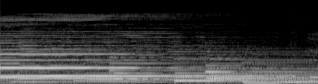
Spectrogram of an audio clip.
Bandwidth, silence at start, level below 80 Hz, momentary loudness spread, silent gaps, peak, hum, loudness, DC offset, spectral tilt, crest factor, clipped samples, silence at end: 11.5 kHz; 0 s; -38 dBFS; 8 LU; none; -6 dBFS; none; -19 LUFS; under 0.1%; -7 dB/octave; 12 dB; under 0.1%; 0 s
